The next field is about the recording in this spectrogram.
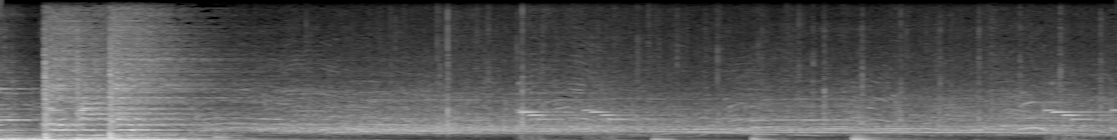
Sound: audience applause

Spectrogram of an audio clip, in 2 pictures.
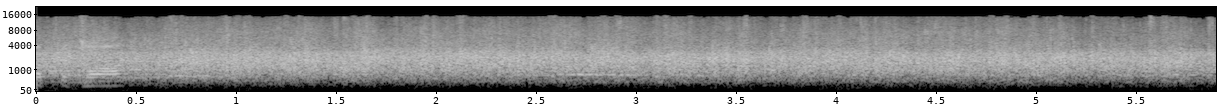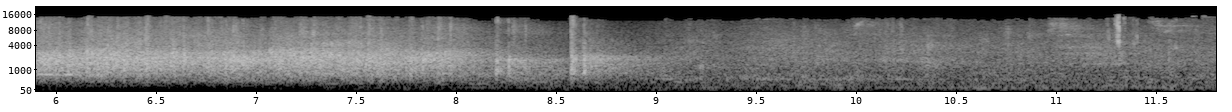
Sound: applause

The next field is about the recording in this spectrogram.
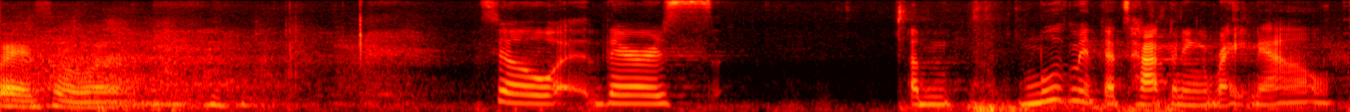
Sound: laugh

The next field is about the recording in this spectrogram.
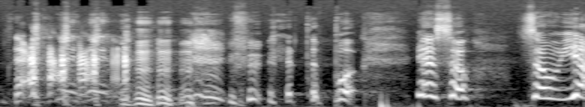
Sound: laughter

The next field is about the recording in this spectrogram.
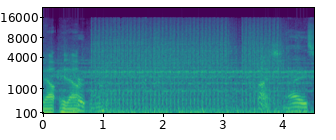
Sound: gunshots

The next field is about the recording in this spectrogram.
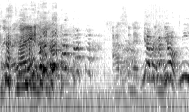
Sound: laughing

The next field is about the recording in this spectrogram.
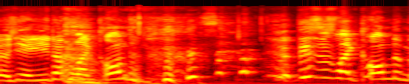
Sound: laughing

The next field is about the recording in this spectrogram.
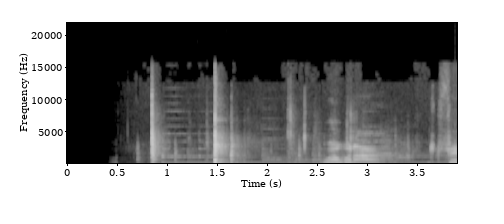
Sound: wood clunking

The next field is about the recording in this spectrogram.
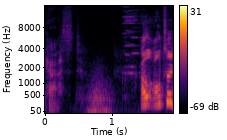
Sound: whoosh

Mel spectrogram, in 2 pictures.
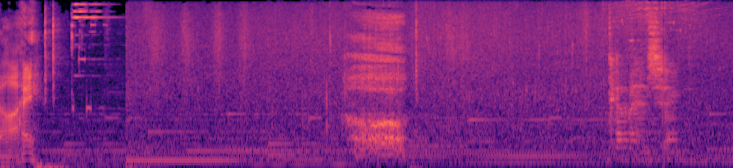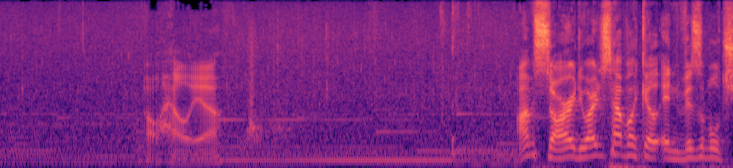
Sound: gasps

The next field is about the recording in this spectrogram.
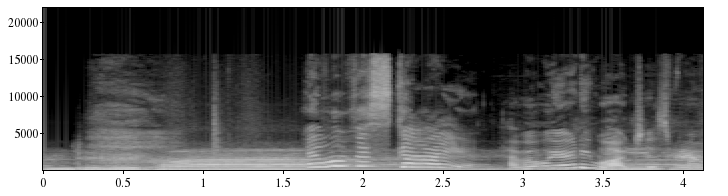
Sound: gasping

